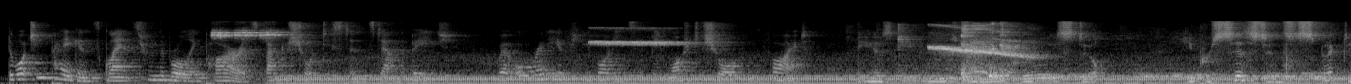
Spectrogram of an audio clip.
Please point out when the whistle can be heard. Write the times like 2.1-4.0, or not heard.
2.1-2.9, 5.8-6.8, 9.2-10.4.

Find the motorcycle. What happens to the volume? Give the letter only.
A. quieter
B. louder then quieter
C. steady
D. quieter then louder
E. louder
E.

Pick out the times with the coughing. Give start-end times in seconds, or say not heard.
9.6-10.2.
